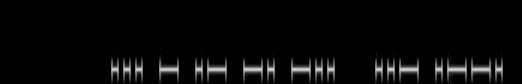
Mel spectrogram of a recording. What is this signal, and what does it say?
Morse code, heard as a keyed tone, about 21 wpm, 700 Hz. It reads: STAND UP
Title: Sentences from Top 1000 Words - Review Part 6 - 20wpm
